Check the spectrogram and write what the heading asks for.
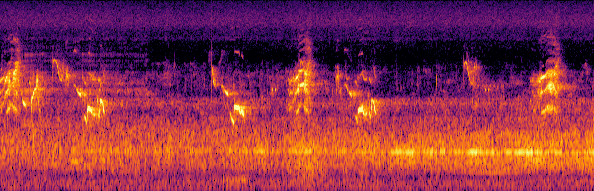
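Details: Exhausted Eurasian golden oriole, male and female calls and song, resting on a sailboat heading to Île d'Yeu: short fluted whistles mixed with harsher scratchy notes every two seconds or so, over steady low mechanical hum.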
